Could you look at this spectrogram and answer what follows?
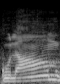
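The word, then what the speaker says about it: Coulomb: हिंदी में लिखेंगे तो कूलाम का नियम, बी साइलेंट होता है, कूलाम का, कूलाम ऐसे, है ना।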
